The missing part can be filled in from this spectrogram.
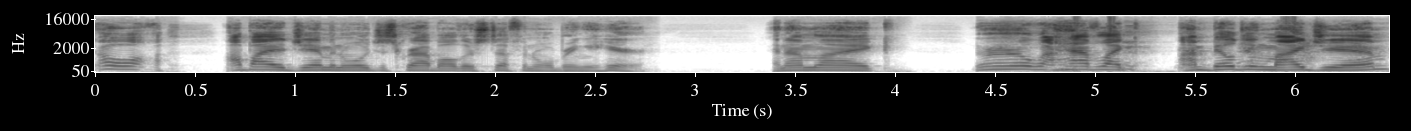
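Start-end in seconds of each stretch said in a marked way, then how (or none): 0.0-2.8 put-on nonchalance, much faster. Retelling what a billionaire said to them, imitating his nonchalant tone. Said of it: "he said it so nonchalant".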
